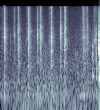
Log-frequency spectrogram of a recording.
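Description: Stiff paintbrush dry-brushing paint onto a moulded polyester frame: a quick run of short, scratchy bristle strokes against the hard surface.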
